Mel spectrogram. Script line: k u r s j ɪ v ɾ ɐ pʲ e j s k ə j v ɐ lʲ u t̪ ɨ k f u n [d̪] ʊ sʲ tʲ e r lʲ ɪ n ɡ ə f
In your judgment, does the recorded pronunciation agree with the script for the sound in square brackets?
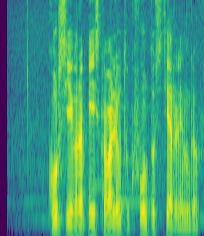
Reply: no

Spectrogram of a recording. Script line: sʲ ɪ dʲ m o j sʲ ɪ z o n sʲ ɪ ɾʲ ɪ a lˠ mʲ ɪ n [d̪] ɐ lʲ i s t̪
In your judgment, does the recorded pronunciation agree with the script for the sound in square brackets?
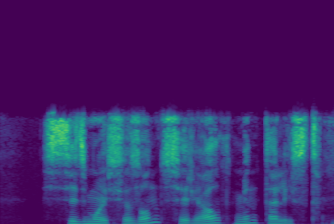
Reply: no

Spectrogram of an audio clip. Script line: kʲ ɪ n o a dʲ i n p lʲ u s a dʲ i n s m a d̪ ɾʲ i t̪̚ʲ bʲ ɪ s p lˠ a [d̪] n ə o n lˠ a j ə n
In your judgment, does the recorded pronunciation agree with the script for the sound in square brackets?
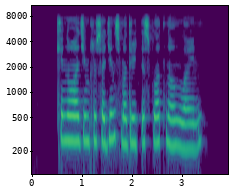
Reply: no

